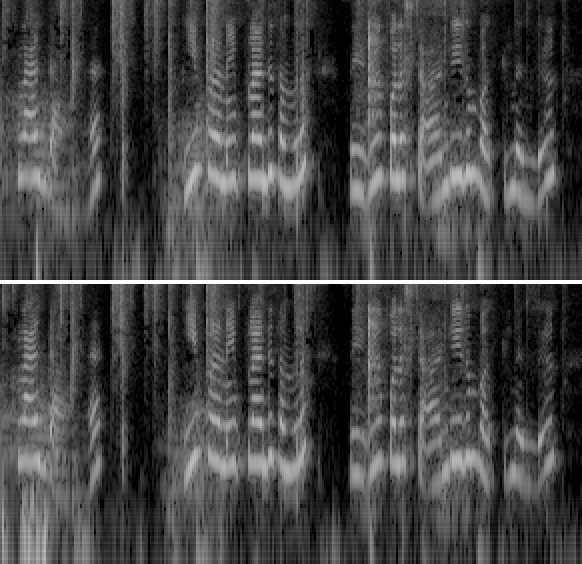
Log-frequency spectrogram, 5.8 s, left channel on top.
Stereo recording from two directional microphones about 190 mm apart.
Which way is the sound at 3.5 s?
25° left (ahead or behind).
